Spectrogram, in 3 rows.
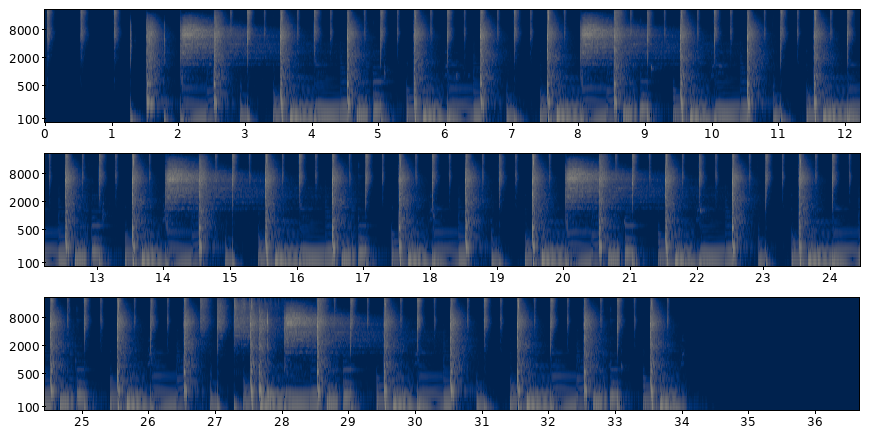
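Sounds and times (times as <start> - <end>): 
drums and bass: 1.3 - 34.1.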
